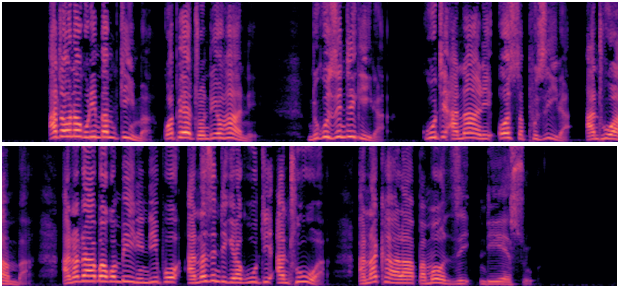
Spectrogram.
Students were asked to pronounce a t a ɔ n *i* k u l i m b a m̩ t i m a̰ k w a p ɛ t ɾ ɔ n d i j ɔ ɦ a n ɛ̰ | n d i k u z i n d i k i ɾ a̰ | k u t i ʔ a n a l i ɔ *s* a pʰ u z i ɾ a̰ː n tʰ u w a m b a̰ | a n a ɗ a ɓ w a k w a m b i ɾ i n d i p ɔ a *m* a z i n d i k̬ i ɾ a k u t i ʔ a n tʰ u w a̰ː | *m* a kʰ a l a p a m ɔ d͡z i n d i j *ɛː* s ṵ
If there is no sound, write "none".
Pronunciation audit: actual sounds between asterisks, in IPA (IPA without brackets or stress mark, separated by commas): a, s, n, n, ɛː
